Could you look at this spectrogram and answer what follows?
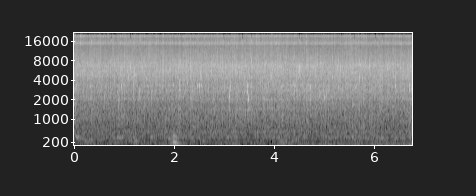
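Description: Prawns frying in hot oil for a prawn roast, a steady dense crackle and hiss that holds evenly throughout at moderate level with no talk over it.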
